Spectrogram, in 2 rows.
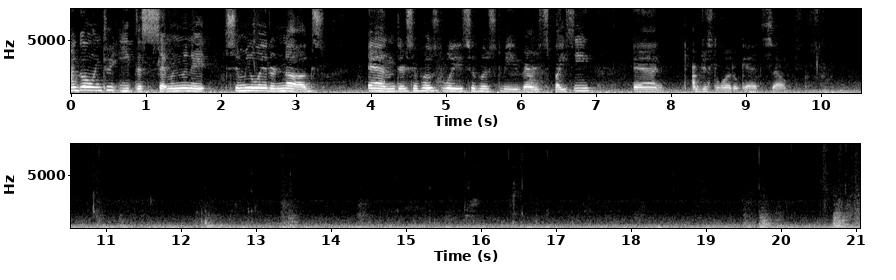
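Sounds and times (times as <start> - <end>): steady low hum: 0.0 - 21.0
chewing sounds: 9.6 - 19.0.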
